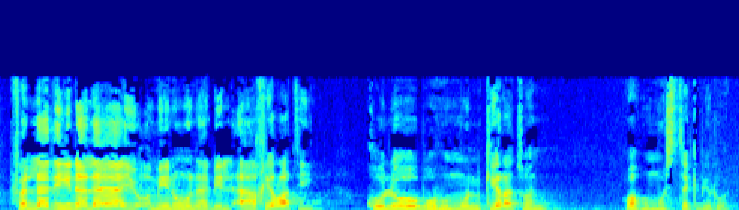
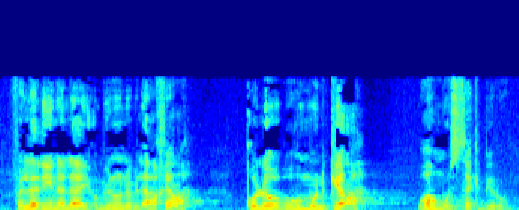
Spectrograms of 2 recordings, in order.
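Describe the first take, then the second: First: Slow, measured chant with long held words; slow Quranic recitation. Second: Said in the usual way. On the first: Acted. Preacher quotes the verse to his congregation, slowly intoned. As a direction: recite the verse, drawing each word out. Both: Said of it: "قال الله سبحانه وتعالى".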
